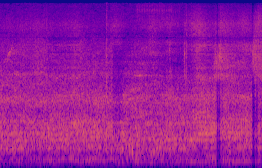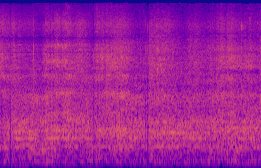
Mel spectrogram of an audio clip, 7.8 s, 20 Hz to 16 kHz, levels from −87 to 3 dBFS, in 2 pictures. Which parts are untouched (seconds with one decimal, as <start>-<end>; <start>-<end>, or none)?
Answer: 0.0-0.7; 1.2-2.8; 5.6-7.8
